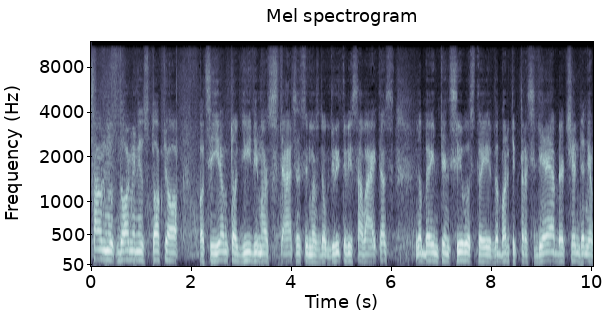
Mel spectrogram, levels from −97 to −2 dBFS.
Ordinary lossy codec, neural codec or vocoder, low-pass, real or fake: AAC, 64 kbps; codec, 44.1 kHz, 2.6 kbps, DAC; 10.8 kHz; fake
